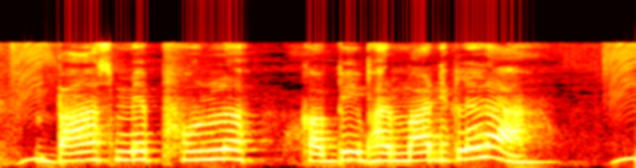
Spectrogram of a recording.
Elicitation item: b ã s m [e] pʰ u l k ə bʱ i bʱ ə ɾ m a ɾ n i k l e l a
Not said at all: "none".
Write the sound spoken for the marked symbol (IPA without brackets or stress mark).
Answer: e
